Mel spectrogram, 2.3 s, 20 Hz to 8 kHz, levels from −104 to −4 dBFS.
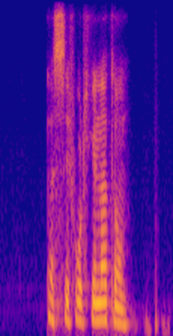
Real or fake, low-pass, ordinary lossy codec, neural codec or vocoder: fake; 7.2 kHz; Opus, 16 kbps; codec, 16 kHz, 2 kbps, X-Codec, WavLM features, trained on Multilingual LibriSpeech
